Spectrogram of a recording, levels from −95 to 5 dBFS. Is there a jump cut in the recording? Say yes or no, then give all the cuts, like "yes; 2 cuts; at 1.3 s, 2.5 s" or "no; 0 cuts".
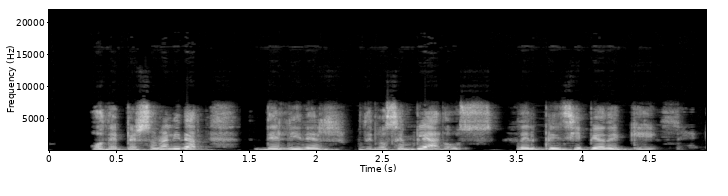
yes; 3 cuts; at 1.4 s, 2.3 s, 3.5 s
